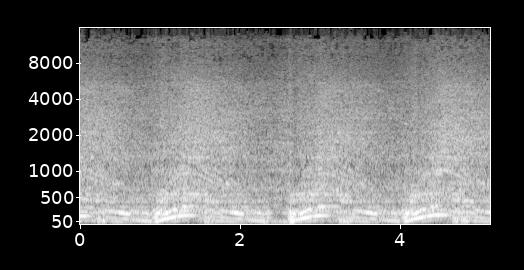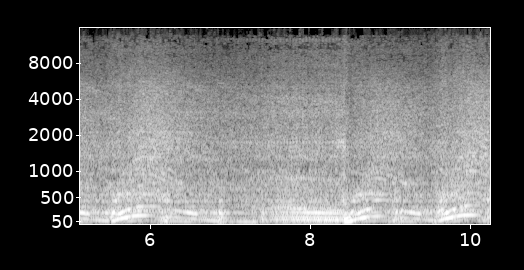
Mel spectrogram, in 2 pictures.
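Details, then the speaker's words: BMW F30 335i (N55 turbo petrol) with stock intake, before cone intake install: clean rising and falling rev blips, smooth and even with only a faint intake hiss; healthy. "all right guys so you guys kind of heard it it's kind of like a little bit of like a sh like sound i don't know how to explain it it's nothing major"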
